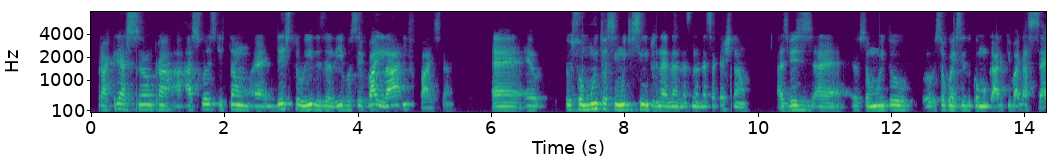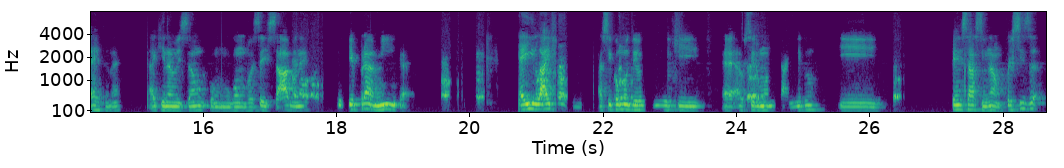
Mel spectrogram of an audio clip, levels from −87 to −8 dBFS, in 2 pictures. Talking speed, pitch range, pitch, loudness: 155 wpm, 115-140 Hz, 125 Hz, -30 LUFS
